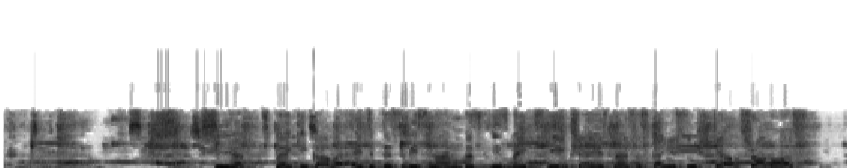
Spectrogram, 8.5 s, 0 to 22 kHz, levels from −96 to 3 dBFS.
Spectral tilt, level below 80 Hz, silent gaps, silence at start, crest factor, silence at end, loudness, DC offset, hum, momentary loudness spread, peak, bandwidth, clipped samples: -1 dB/octave; -60 dBFS; none; 0.05 s; 12 dB; 0 s; -10 LUFS; under 0.1%; none; 6 LU; 0 dBFS; 8 kHz; under 0.1%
